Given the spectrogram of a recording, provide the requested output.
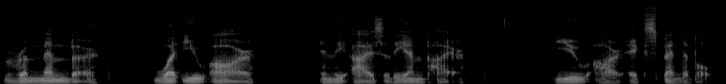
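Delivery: hushed, deliberate villain impression; attempted Vader. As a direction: try to be Vader without quite the gravitas. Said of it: "a try to be Vader".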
